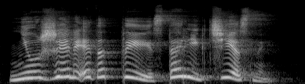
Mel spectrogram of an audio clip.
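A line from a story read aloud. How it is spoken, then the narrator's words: Joyful greeting. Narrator (Russian): Стой Твердо радостно обратился к нему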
